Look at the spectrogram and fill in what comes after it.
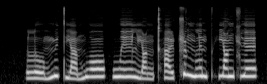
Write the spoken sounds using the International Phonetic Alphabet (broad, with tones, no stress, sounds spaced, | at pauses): l o˨˩ ʊ̯ m y˥ t̪ j ä˨˩ m w ɔ˥ | w e˥ ɪ̯ l j ɑ˨˩ ŋ kʰ a˧˥ ɪ̯ ʈ͡ʂ ɤ˥˧ ŋ l ə˥˩ n pʰ j ɑ˥ ŋ ɕ ɥ ɛ˥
